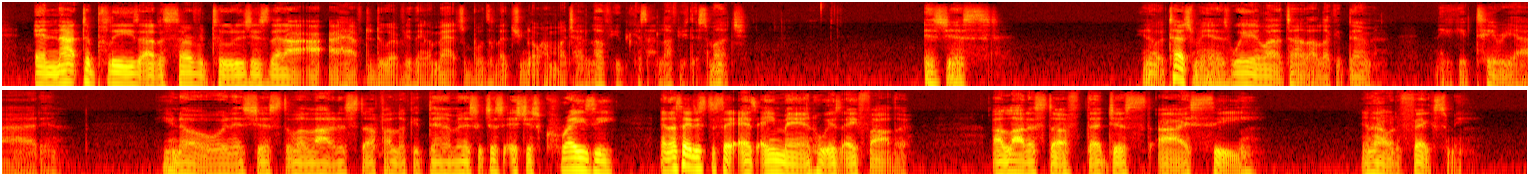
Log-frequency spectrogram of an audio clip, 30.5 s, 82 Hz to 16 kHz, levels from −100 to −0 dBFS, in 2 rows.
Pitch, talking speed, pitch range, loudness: 85 Hz, 205 wpm, 80-95 Hz, -32 LUFS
